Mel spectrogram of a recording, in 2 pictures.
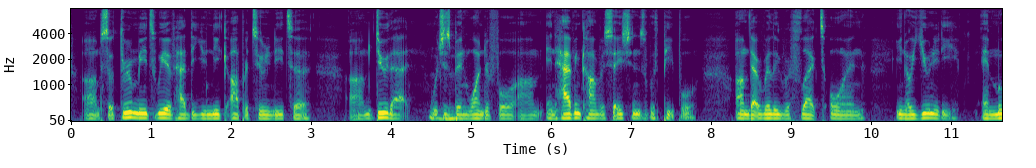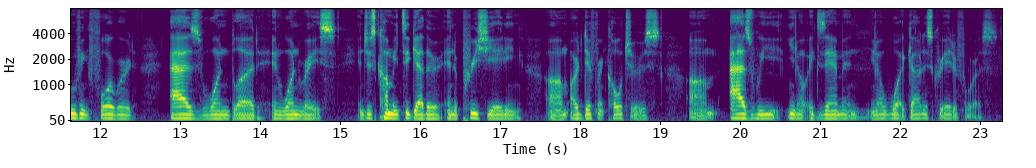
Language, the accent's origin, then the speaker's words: English; Atlanta, Georgia, United States; moved away; also born or lived in Colorado; I was born in Atlanta, Georgia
